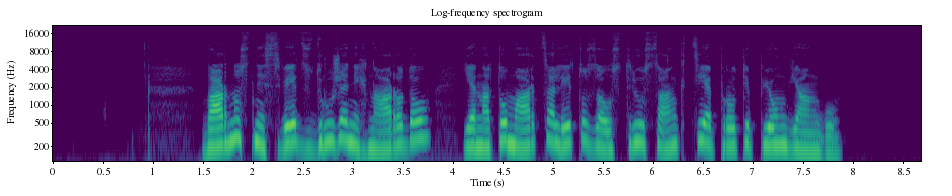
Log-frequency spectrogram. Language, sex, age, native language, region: Slovenian, female, 30-49, Slovenian, Drava region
